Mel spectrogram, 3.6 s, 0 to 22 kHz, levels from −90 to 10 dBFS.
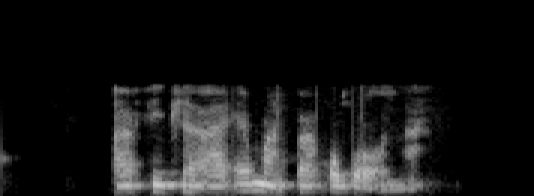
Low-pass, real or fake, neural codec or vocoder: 3.6 kHz; fake; codec, 16 kHz, 8 kbps, FreqCodec, smaller model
